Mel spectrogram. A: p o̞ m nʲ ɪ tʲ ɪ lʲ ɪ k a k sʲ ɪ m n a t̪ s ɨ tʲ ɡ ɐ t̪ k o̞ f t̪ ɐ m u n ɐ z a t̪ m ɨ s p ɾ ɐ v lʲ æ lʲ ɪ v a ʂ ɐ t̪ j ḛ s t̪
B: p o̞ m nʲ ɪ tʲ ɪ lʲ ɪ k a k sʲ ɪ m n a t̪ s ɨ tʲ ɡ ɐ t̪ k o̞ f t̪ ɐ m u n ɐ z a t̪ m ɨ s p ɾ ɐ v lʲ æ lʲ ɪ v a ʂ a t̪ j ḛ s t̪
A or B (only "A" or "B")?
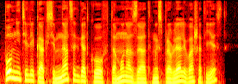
A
